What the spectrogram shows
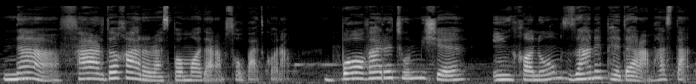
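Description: A troubled young man speaks earnestly, turning questions over in a storybook reading, with a woman narrator giving him his lines. Soft music sits faintly under the voice. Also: fairly high pitch, creaky.

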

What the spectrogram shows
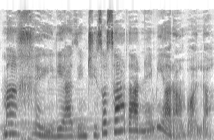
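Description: A woman voicing a frail, limping old woman who talks slowly and gently, in a motherly way. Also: sits high, big pitch swings, gravelly, faint music behind, pitched above the performer's own voice, exaggerated voice. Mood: sweet, chatty.

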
